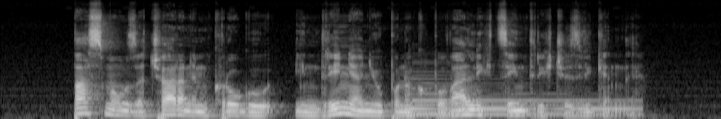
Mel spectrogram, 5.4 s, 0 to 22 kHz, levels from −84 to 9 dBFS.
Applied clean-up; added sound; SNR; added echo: none; Electric guitar / Strum; 7 dB; none.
